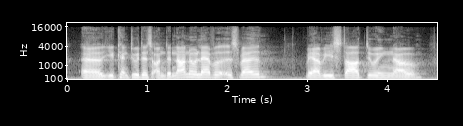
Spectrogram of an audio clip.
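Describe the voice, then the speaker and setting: With a German accent, the voice has a bright, sharp tone and ordinary pitch variation. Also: man. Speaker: conference speaker. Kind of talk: conference talk. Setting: stage with audience.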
